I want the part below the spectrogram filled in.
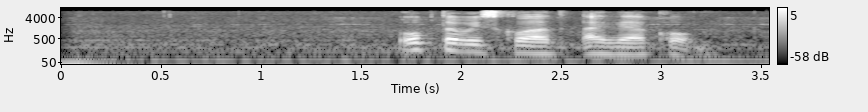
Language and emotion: Russian, neutral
